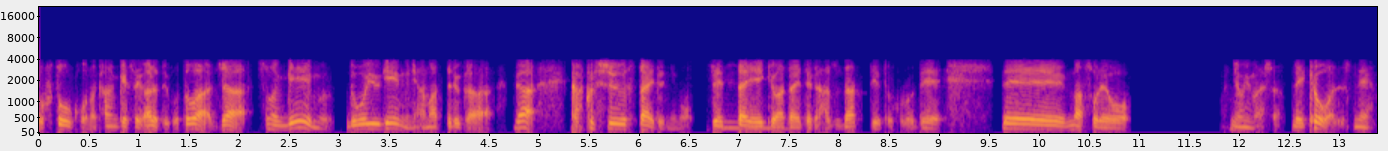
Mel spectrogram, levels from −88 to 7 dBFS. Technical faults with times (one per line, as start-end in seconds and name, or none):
0.00-13.38 RealAudio 14.4 codec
